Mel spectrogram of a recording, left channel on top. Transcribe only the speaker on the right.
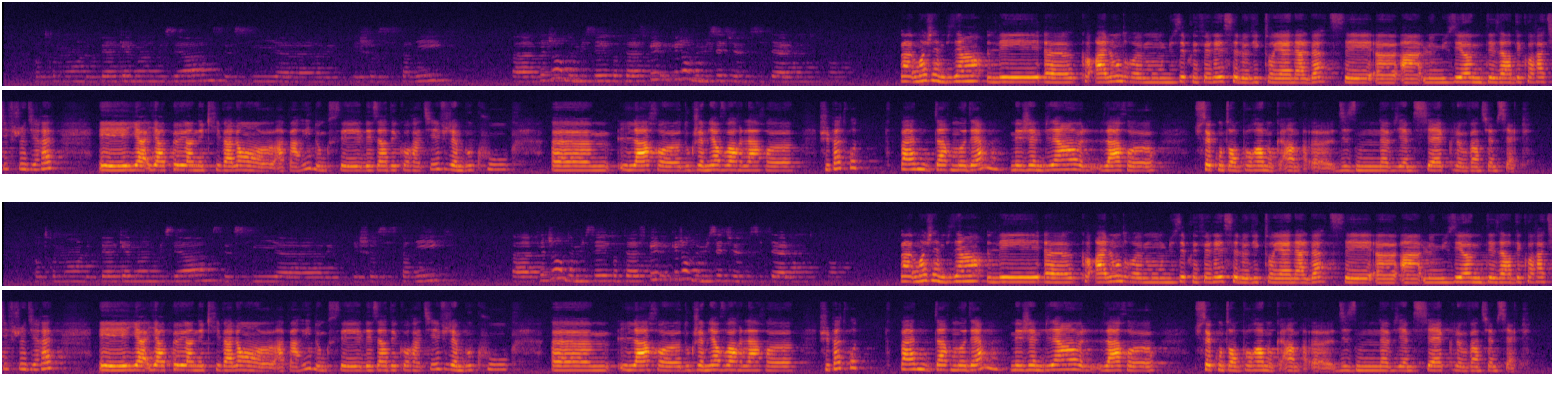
autrement, le Pergamon Museum, c'est aussi euh, avec des choses historiques. Euh, quel genre de musée t'intéresse? Quel, quel genre de musée tu aimes visiter à Londres, toi?
Oui.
